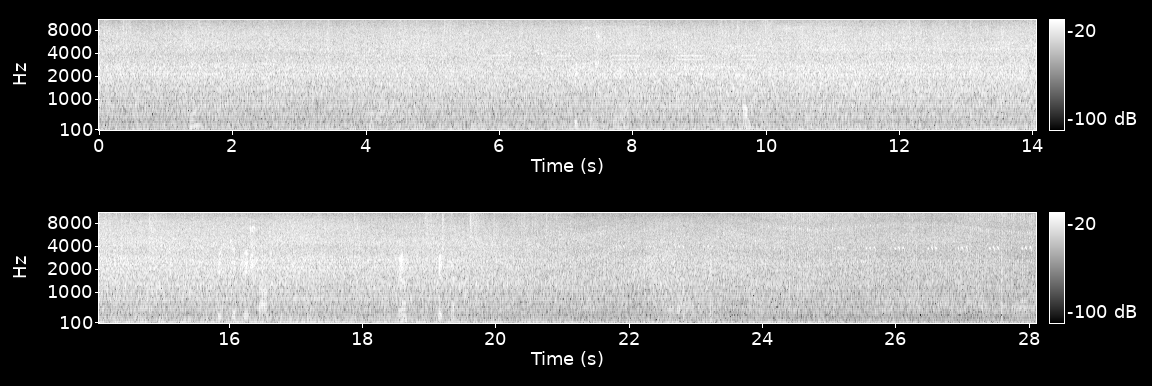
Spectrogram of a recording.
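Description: A tractor engine rumbles steadily as it drives along.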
